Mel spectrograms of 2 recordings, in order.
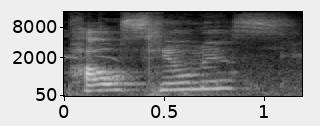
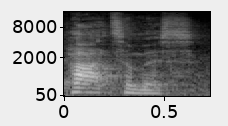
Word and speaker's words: posthumous: Posthumous? Spell it. Posthumous.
